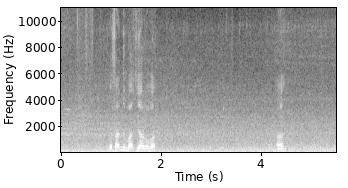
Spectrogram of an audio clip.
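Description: A man speaks quietly on a phone, close by.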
